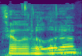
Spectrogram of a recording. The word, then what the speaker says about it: Phyllida: And then they bring on director Phyllida Lloyd. – Yep. – That's how you say her name, right? – Yep, Phyllida.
